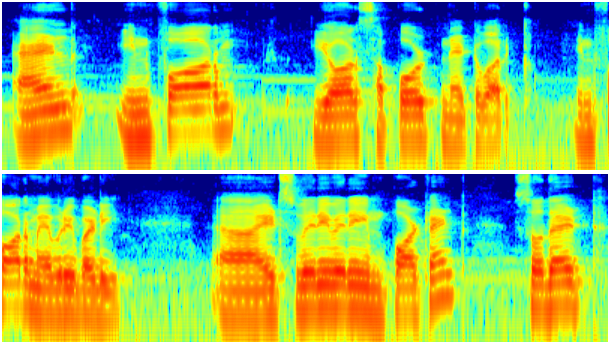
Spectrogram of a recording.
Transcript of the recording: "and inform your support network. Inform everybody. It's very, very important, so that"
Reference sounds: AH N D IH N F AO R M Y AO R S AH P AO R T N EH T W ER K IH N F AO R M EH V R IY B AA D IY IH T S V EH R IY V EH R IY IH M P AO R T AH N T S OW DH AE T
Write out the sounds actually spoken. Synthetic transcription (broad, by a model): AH N D IH N F AO R M Y AO R S AH P AO R T N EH T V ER K IH N F AO R M EH V R IY B AA D IY IH T S V EH R IY V EH R IY IH M P AO R T AH N T S OW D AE T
